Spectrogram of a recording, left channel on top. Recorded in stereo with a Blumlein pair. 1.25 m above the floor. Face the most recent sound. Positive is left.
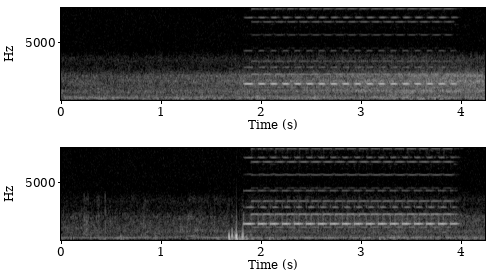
turn(degrees=-65)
